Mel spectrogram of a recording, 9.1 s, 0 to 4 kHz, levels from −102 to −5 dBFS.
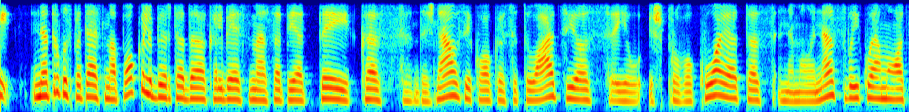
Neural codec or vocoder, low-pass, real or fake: none; 3.6 kHz; real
